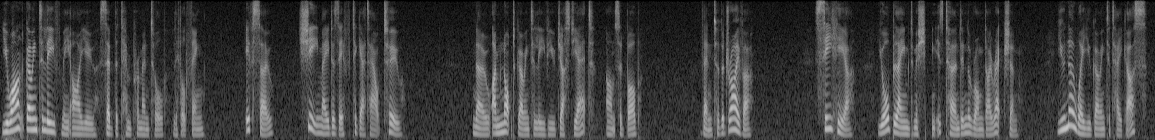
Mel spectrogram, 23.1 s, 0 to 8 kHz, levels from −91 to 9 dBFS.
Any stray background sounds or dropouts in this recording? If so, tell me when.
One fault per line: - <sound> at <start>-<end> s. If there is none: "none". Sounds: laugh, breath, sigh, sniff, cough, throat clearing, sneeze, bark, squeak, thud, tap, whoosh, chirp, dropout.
- dropout at 18.5-18.6 s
